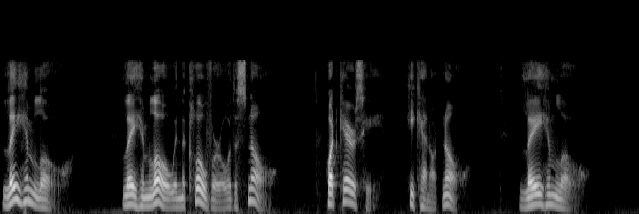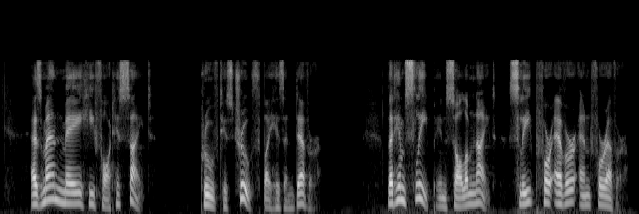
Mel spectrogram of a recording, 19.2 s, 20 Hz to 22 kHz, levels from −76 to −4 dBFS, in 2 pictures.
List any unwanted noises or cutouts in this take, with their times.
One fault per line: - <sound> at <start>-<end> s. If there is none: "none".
none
